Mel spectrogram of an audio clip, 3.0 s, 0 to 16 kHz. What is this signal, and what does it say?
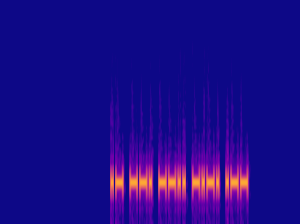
Morse code, heard as a keyed tone, about 50 wpm, 700 Hz. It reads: AGZCW
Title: Code Groups - 5 Letters - 50wpm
